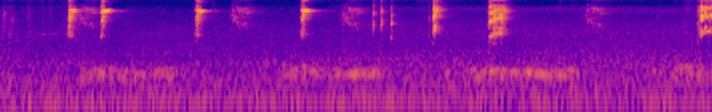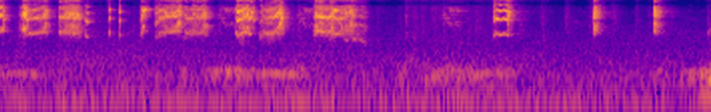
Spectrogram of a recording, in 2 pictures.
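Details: Lovebird chirping: scattered high, sharp chirps at first build into dense bursts of scratchy chattering, while a soft low cooing sounds repeatedly in the background.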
